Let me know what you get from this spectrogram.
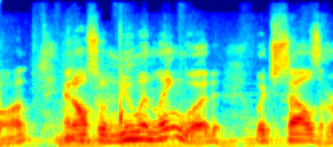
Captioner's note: graphic pops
